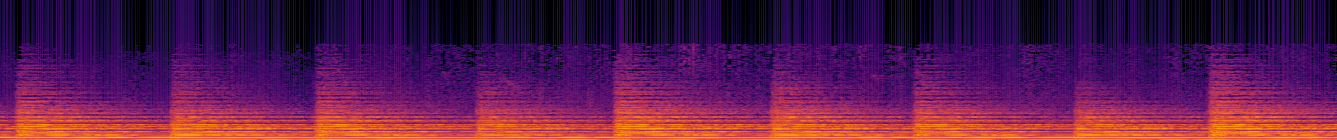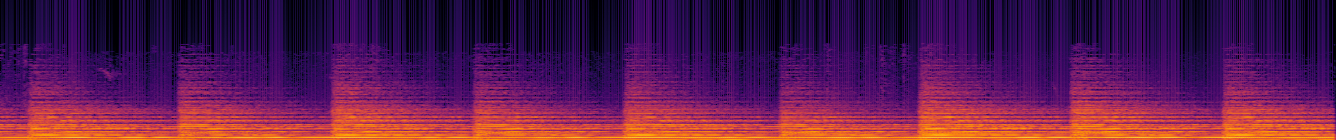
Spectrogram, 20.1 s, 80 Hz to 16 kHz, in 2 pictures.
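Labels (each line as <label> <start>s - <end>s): A bell rings clearly and repeatedly. 0.0s - 20.0s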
